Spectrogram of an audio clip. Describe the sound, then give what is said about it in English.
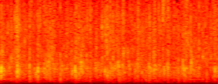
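An audience claps hands together in praise of the Lord, a dense, steady wash of many overlapping claps filling the room at moderate loudness with no voices standing out. “And could you just give the Lord a real hand clap of praise?”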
